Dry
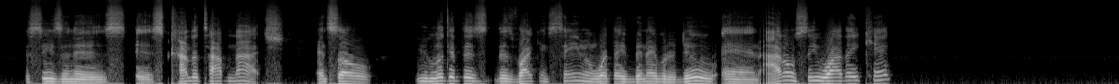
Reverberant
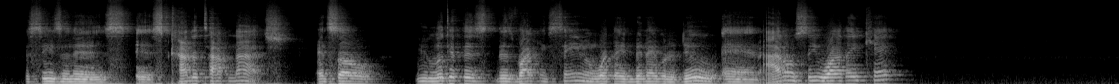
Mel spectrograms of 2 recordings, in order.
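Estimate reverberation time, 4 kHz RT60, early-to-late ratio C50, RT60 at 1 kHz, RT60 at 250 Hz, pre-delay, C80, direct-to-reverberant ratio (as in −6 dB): 0.45 s, 0.35 s, 10.0 dB, 0.40 s, 0.50 s, 40 ms, 15.0 dB, 8.0 dB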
